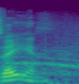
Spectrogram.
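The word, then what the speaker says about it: Zetan: their quarterback zayton Zaden spells z-e-t-a-n pronounced Zayn and then I gotta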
